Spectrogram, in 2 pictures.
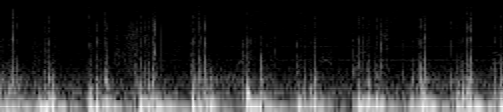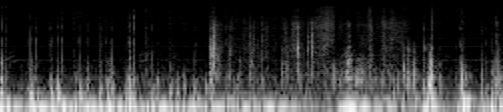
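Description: Long fingernails tap and scratch across an Omega watch ad spread in an open magazine with thin, glossy paper pages lying flat. Quick, dry taps and scratchy strokes follow one another densely, landing as soft, low thuds over a steady low hum, each with almost no ring.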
